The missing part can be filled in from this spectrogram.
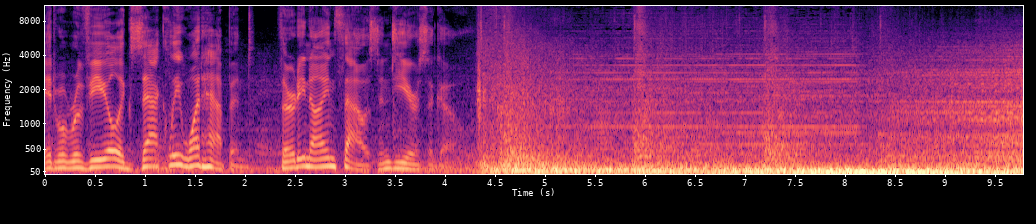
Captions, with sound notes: it will reveal exactly what happened 39,000 years ago. [deep rumble] [eerie music]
